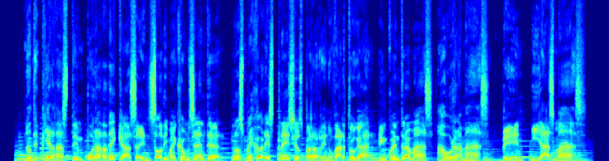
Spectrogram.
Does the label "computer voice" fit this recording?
No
